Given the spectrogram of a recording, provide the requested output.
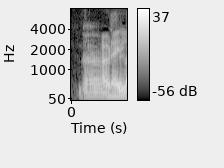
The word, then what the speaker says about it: Ohno: is it Ohno? – Ohno Larkin.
